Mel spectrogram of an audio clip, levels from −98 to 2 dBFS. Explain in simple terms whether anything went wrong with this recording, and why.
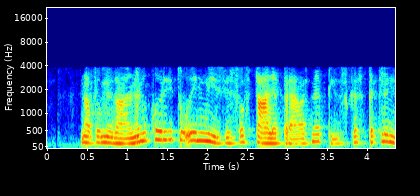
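The whole clip has been squeezed through the RealAudio 14.4 codec, an old format built for dial-up modems. It throws away a lot of detail to make the file tiny. Everything above about 3.8 kHz is gone, so the speech sounds muffled and dull from start to finish. The heavy squeezing also leaves a gargly, watery texture on the speech. It sounds like someone talking through a bad phone line.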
